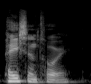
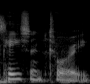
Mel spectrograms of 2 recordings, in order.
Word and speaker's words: Patientory: Patientory. – How do you spell that? Patient. – Like patient. – Like a health, hospital like patient. Yeah. Okay. – And then ORY. So her focus is Patientory.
